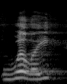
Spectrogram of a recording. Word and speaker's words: Willey: about uh me I am and it's pronounced Willie which is fine it's mispronounced quite often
